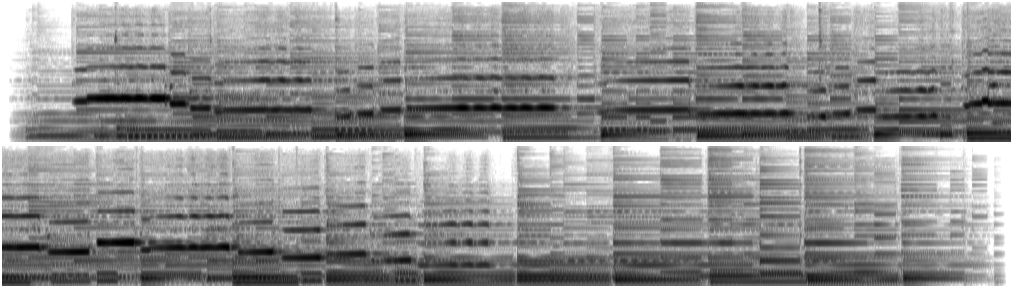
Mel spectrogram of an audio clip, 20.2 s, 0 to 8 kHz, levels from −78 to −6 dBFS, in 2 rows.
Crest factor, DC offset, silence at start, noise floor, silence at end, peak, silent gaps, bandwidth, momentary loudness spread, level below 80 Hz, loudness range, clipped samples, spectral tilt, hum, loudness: 14 dB; under 0.1%; 0.25 s; -38 dBFS; 0.35 s; 0 dBFS; none; 8 kHz; 11 LU; -38 dBFS; 7 LU; under 0.1%; -6.5 dB/octave; none; -15 LUFS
